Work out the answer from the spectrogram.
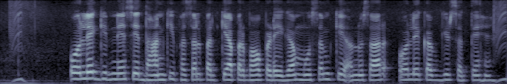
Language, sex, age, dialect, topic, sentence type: Hindi, female, 41-45, Garhwali, agriculture, question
